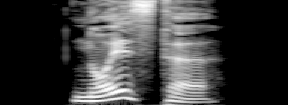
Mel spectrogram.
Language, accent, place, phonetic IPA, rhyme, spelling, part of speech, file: German, Germany, Berlin, [ˈnɔɪ̯stə], -ɔɪ̯stə, neuste, adjective, De-neuste.ogg
- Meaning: inflection of neu: 1. strong/mixed nominative/accusative feminine singular superlative degree 2. strong nominative/accusative plural superlative degree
